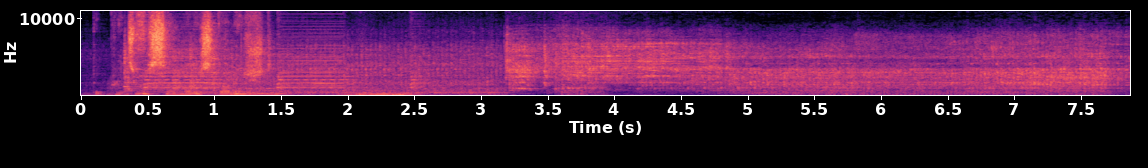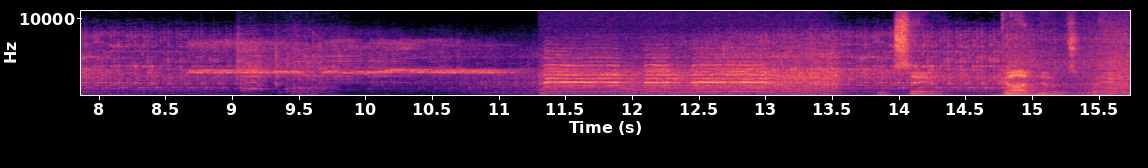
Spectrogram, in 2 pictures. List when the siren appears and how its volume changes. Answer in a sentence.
You can't hear the siren here.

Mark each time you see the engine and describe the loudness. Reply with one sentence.
You can hear the engine from 0.0 to 15.6 s, getting quieter then louder.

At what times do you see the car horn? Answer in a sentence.
The car horn can be heard from 0.4 to 2.6 s and from 11.3 to 13.6 s.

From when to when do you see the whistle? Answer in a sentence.
The whistle can be heard from 8.7 to 11.2 s.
